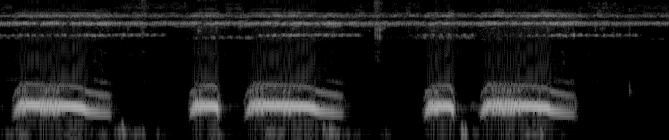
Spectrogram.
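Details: A spotted dove gives two short-long coo phrases to call its mate, the long notes mellow and gently falling, with light low thumps and a thin steady hum behind.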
